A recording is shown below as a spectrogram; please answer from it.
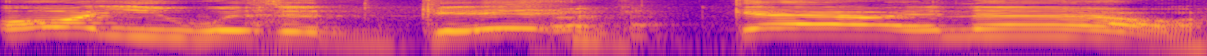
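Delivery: shouting in character. Playing a character who shouts at a house: in-character shout. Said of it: "I'm gonna look at his house and shout".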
